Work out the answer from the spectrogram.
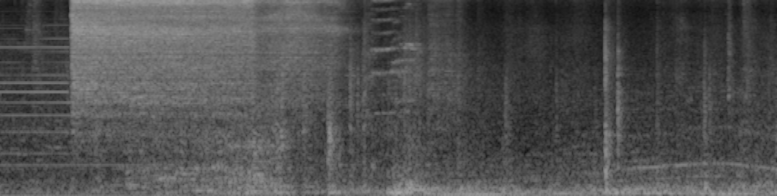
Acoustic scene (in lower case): bus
